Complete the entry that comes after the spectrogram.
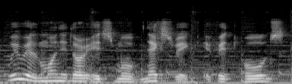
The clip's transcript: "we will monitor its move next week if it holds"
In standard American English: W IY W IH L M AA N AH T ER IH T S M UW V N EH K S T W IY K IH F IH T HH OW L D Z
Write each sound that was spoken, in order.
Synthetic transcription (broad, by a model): W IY W IH L M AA N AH T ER IH T S M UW B N EH K S T W IY K IH F IH T HH OW L D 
